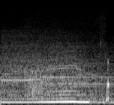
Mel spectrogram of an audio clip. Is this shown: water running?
no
